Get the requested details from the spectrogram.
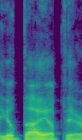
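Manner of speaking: ordinary talk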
